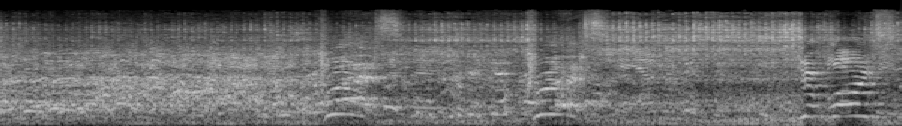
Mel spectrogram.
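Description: A snowblower engine running steadily, played as a stage sound effect through the theatre's speakers. A man shouts over it a couple of times and again near the end.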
